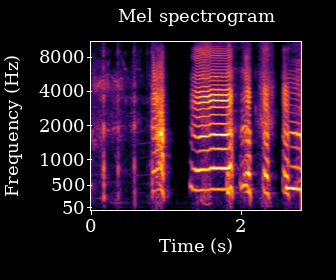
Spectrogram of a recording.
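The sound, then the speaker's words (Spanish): A baby cries out in several loud, high-pitched wailing bursts, starting with a few short clicks and breaths, then two long, strained cries separated by choppier sobbing sounds, clear. “Hasta el nene le dijo. Hasta el nene dijo, diablo.”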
